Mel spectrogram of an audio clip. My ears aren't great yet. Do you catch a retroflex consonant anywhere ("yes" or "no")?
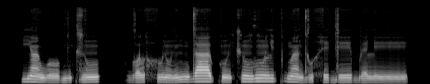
no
